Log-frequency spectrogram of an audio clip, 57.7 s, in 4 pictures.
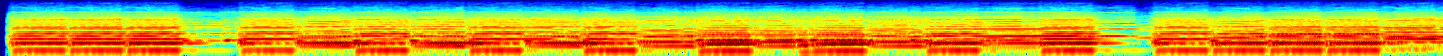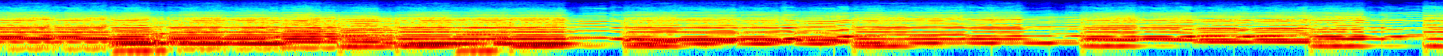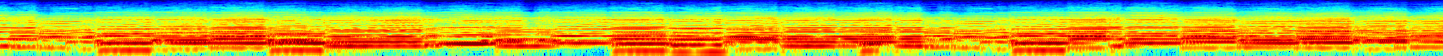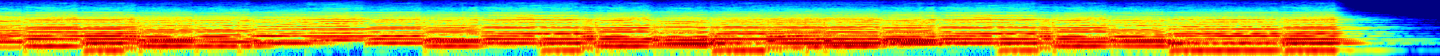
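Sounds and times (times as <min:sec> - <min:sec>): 
string quartet playing a national anthem: 0:00.0 - 0:57.1.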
